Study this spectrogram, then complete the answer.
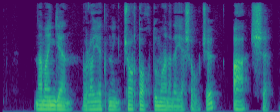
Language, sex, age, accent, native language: Uzbek, male, 18-24, Farg'ona, Uzbek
